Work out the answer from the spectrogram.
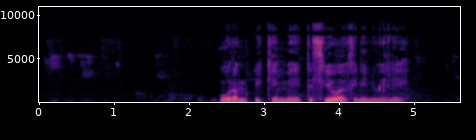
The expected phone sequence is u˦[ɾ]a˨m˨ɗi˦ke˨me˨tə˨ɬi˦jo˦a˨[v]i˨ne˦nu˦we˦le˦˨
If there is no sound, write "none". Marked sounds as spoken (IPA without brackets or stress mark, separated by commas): ɾ, v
